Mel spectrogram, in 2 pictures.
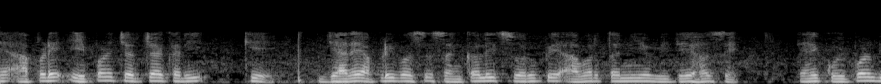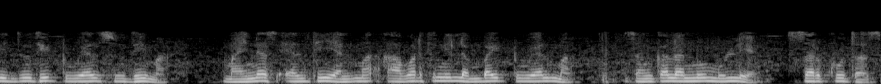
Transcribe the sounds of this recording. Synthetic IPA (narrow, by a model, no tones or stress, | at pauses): əəneʔapɽ̃eʔepəɳt͡ʃəɾt͡ʃakəɾi | ked͡ʒjaɾeapɽ̃ipasesəŋkəlit̪sʋəɾupeʔaʋəɾt̪ənijəʋid̪ʱeɦəʃe | t̪jaɾekoipəɳbind̪ʱut̪ʰiʈuelsud̪ʱimã̰ | mainəselt̪ʰielmãaʋəɾt̪ʰniləmbaiʈuelmã | səŋkələnːũmʊljə | səɾkʰũt̪ʰəʃe̥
